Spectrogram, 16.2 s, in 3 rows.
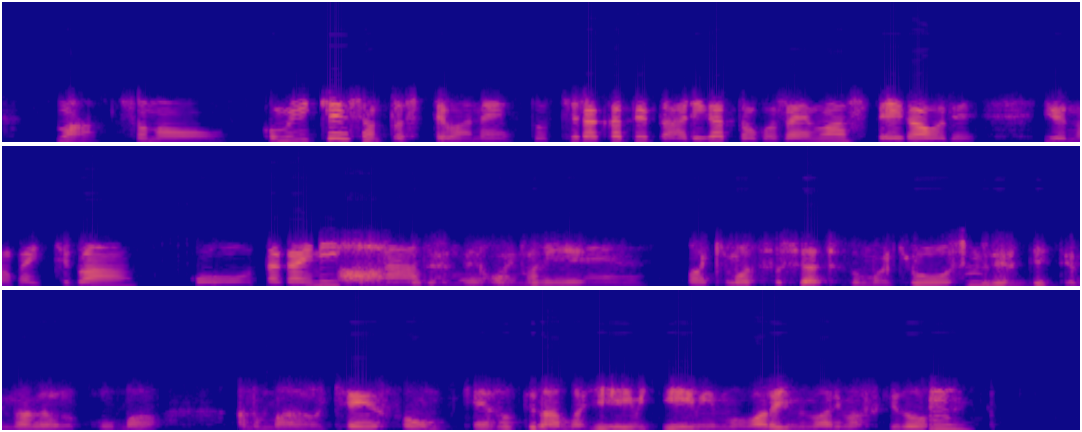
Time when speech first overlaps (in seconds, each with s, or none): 7.1 s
